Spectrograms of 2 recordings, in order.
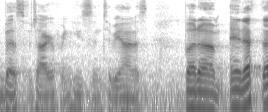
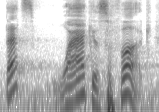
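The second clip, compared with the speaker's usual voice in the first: loud, higher, incredulous rant; raised voice, fed up and baffled; indignant outburst; 5 semitones higher, 4 dB louder than usual. Acted. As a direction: call out the whole crowd in disbelief. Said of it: "When I see that shit, I'm like".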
